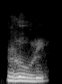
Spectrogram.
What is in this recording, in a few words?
"rule", Indian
